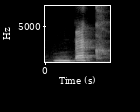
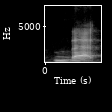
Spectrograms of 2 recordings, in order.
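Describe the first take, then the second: First: The word ends with a k sound. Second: The word ends with a g sound. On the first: The speaker calls it wrong. "there are people who pronounce back like back" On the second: The speaker calls it right. "We pronounce back like this"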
